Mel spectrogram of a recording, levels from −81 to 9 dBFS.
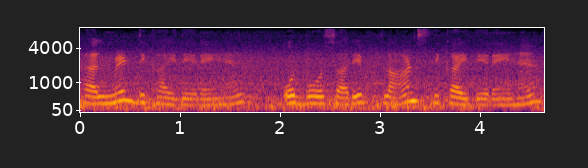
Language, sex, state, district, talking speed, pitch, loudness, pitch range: Hindi, female, Punjab, Pathankot, 170 wpm, 210 Hz, -17 LUFS, 180-225 Hz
